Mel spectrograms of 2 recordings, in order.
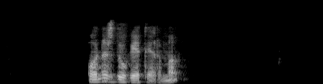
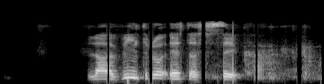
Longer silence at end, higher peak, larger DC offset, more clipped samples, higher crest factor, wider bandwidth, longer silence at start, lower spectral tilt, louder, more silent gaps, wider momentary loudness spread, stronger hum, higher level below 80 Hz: first, 1.45 s vs 0 s; second, -6 dBFS vs -2 dBFS; neither; neither; first, 22 dB vs 16 dB; about the same, 8.4 kHz vs 8 kHz; about the same, 0.9 s vs 0.9 s; first, -4.5 dB/octave vs -2 dB/octave; second, -23 LUFS vs -15 LUFS; neither; second, 8 LU vs 17 LU; neither; second, -60 dBFS vs -50 dBFS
